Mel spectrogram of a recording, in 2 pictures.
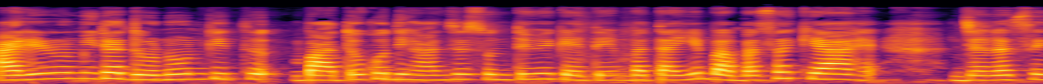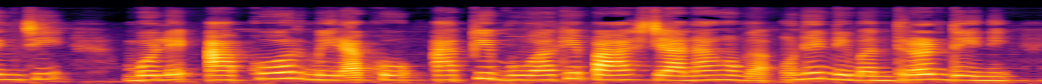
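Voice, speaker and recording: A woman's voice: on the high side, steady tone, moderate pace, a bit bright. A woman storyteller reading a romantic family drama aloud, speaking every character's lines herself with only small changes to her own voice.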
